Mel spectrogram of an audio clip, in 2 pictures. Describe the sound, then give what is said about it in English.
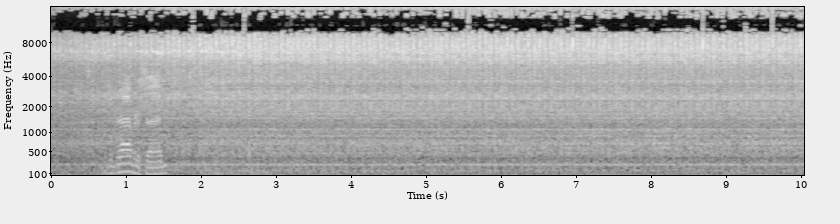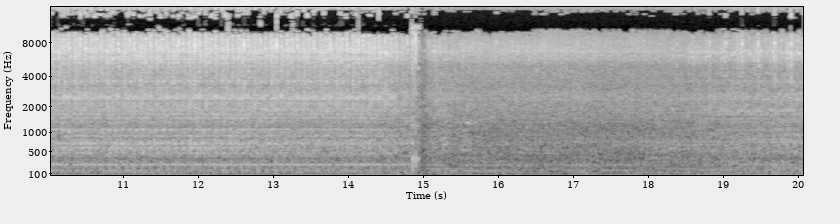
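An idling engine, suspected of an exhaust leak, runs steadily with a fast, even ticking riding on its hum, more noticeable on the passenger side; a constant mechanical rattle continues unbroken, with a brief thump near the end. “Sounds like exhaust kick, but I don't see any broken bolts or cracks, possible leaks.”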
